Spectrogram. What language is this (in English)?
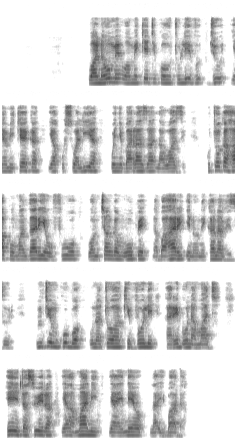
Swahili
